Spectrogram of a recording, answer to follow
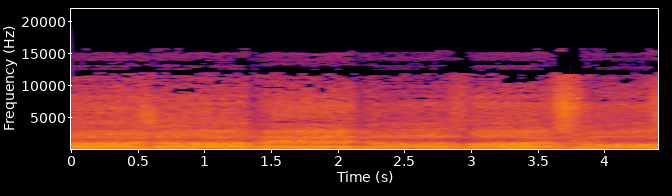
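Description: Choir singing a French military promotion song, slowed down and drenched in reverb, with sustained, smeared notes.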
